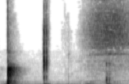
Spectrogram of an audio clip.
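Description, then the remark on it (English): One person clapping, just a few sharp claps spaced slowly and unevenly, with a soft hiss near the end. No one speaks. “I'm going to applaud, and I don't even know why.”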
